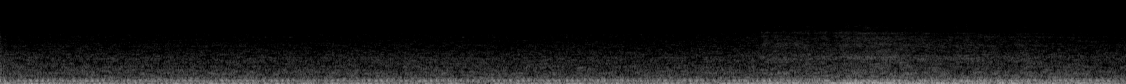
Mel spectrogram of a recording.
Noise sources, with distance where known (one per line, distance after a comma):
large-sounding engine, far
